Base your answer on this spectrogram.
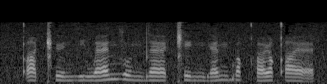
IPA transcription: qʼæǁʰønzi wænzo ndæǁe ŋɡæn ɡoqʰøqʼæ

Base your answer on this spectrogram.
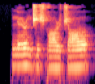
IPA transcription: nøɹnd͡ʒiʃɡɔːɹ t͡ʃɔo̯

